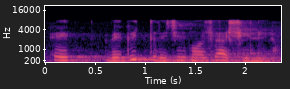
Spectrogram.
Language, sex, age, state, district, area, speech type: Goan Konkani, female, 45-60, Goa, Canacona, rural, spontaneous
